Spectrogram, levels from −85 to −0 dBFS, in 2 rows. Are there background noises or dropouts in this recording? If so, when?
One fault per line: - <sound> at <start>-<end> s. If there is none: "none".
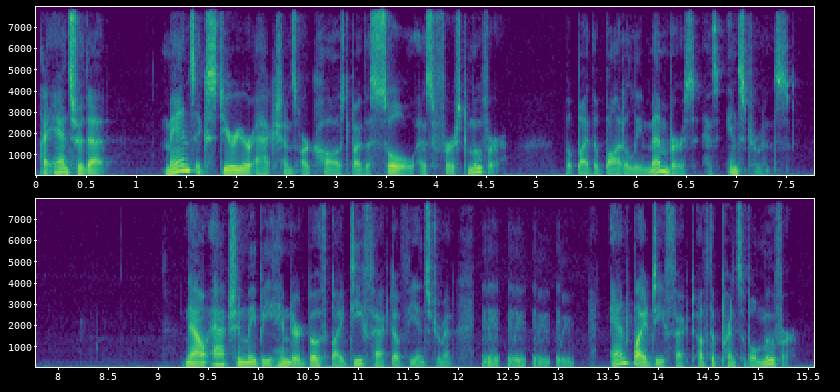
- laugh at 12.2-13.2 s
